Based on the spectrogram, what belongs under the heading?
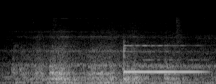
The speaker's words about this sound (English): the next station chime and announcement.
